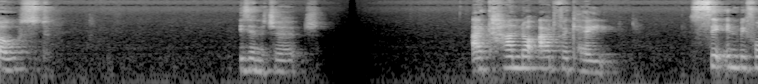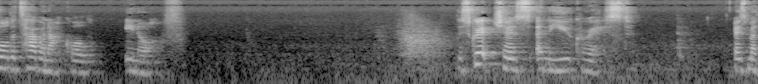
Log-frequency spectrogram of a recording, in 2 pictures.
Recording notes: This episode is a live-talk I gave in November 2022 to a group of young adults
